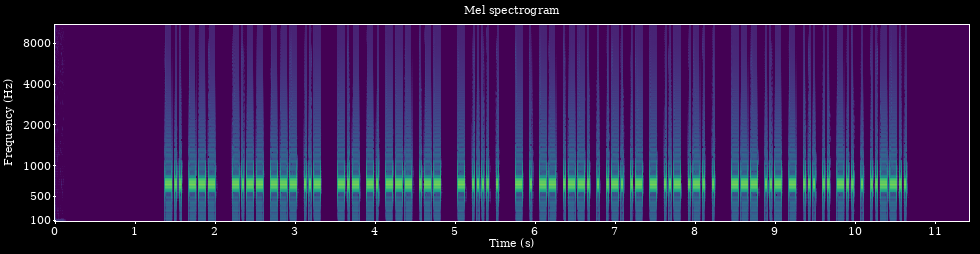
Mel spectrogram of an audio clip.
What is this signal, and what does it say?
Morse code, heard as a keyed tone, about 40 wpm, 700 Hz. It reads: DO YOU KNOW THE TEMPERATURE OUTSIDE?
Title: Sentences from Top 1000 Words - Review Part 4 - 40wpm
